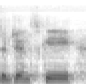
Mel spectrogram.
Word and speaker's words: Jadinsky: Yeah, and I've heard that name pronounced many times, so I actually changed my real estate team to the home team, because everyone can say, but it's Jadinsky.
